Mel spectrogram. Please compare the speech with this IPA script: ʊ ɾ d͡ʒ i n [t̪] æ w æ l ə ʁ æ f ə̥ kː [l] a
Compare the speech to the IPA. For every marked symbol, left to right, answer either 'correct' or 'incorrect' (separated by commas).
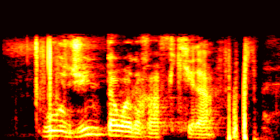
correct, incorrect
